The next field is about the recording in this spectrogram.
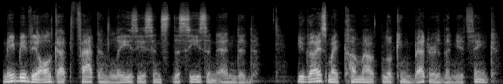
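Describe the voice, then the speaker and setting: A man's voice: fairly low pitch, a little fast, slightly rough, soft background music. A man voicing a laid-back, teasing teenage best friend in a visual novel, casual and playful.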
